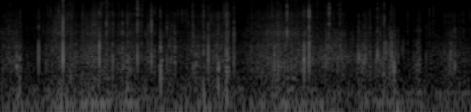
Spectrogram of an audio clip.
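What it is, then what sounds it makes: Metal sequin pillow. Long painted fingernails scratch and ruffle the rows of small silver metal sequins sewn onto the fabric of a large decorative pillow. The result is a steady, crinkly rustle full of quick, bright clicks and ticks over a soft low rumble.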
